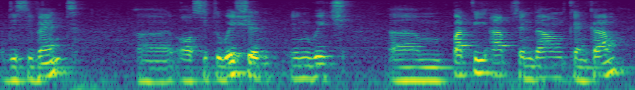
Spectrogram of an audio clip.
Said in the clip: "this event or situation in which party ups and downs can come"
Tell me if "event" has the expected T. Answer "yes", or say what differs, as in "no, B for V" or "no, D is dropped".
yes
